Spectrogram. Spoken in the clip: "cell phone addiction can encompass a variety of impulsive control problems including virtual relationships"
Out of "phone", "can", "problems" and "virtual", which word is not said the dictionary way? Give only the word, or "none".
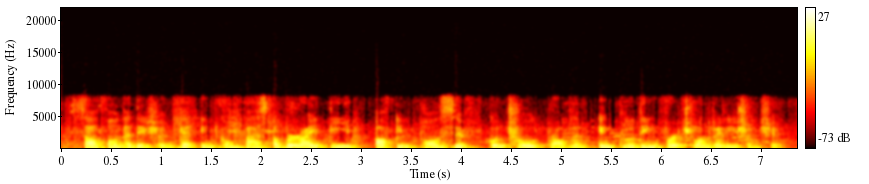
problems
